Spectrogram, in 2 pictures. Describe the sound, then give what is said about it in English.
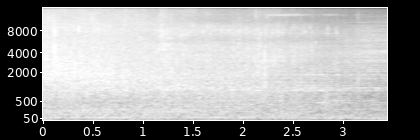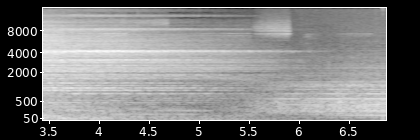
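An old Ford car's engine rumbles, then steadily fades as the car putters off, its low motor sound growing fainter against background road noise. “Giving a little wave, Brooke stepped onto the curb, and the old Ford puttered away.”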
